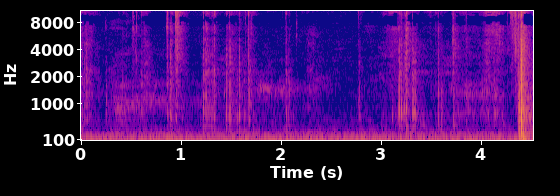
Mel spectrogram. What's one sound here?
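Book pages flip and rustle softly.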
